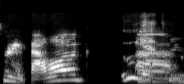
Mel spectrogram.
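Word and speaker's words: Balogh: I think it's Mary Balog. Oh yes, Balog.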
